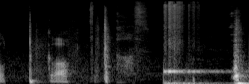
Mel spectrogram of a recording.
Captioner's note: gnome ping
